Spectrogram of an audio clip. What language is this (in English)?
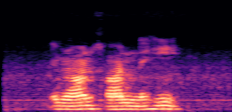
Urdu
